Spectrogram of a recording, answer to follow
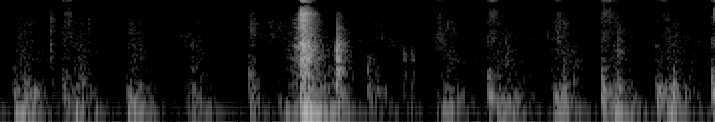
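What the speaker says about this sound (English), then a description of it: "my door just opened. Forgot to close it all the way." An indoor door is pushed shut. A series of soft knocks and clunks ends in one sharper close, all fairly faint in a quiet room.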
